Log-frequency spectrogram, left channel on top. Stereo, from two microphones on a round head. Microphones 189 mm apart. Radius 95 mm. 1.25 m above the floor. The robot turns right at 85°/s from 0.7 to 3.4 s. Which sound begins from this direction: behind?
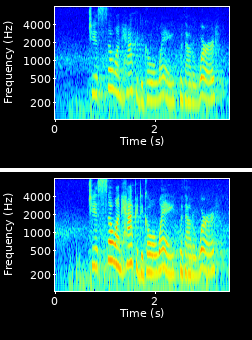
A woman speaking, at 0.7 s.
